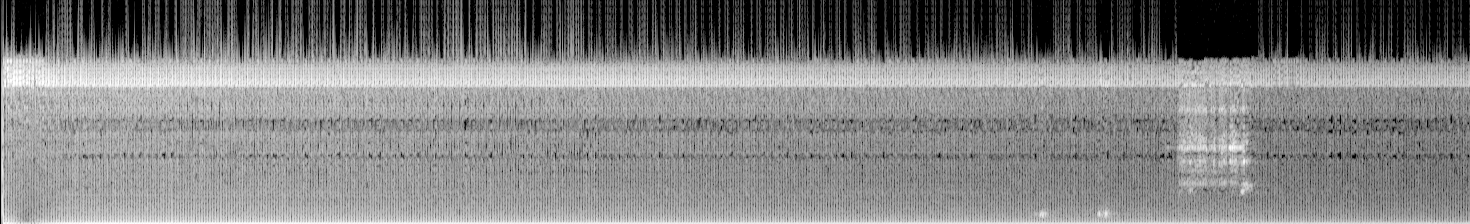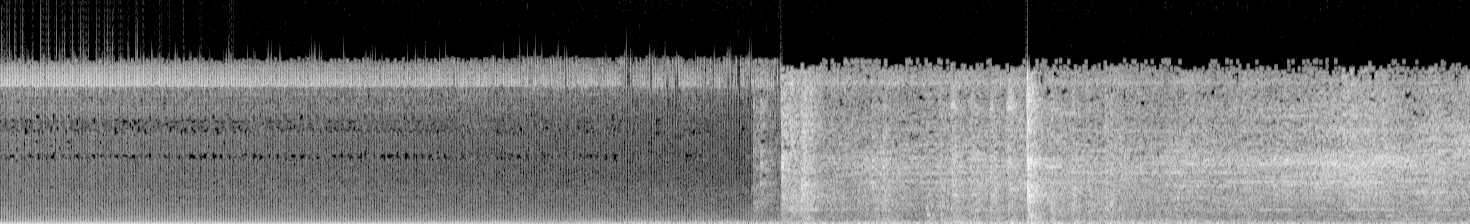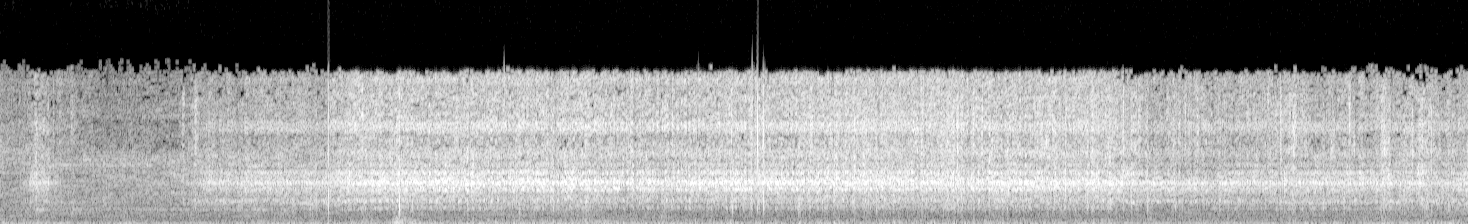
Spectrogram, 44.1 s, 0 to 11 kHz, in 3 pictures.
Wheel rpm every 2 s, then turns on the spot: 0, 0, 0, 0, 0, 0, 0, 0, 0, 0, 0, 0, 0, 0, 10, 20, 90, 120, 110, 120, 90, 70.
none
